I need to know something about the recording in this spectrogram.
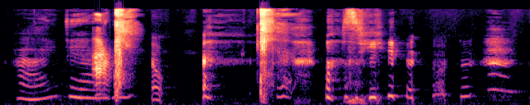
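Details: A voiced build-up, then sharp sneeze bursts and short vocal sounds afterward; sneezing.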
